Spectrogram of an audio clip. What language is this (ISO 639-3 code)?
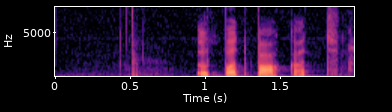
swe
